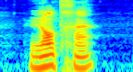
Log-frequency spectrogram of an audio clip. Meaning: spirit, liveliness, vivacity, drive
- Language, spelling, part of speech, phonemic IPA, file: French, entrain, noun, /ɑ̃.tʁɛ̃/, Fr-entrain.ogg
